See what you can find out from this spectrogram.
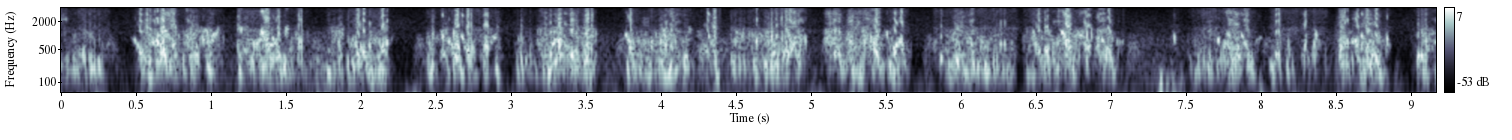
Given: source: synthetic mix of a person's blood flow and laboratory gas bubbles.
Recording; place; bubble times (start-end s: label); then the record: Doppler ultrasound of blood flow; subclavian vein
0.00-0.33 s: bubbles
0.46-1.09 s: bubbles
1.18-1.67 s: bubbles
1.74-2.22 s: bubbles
2.40-2.96 s: bubbles
3.01-3.59 s: bubbles
3.74-4.39 s: bubbles
4.44-5.00 s: bubbles
5.07-5.67 s: bubbles
5.80-7.08 s: bubbles
7.39-7.46 s: bubbles
7.50-8.44 s: bubbles
8.51-8.87 s: bubbles
9.00-9.17 s: bubbles
From the record:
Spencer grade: 4 (maximum detectable bubble signal sounding continuously throughout systole and diastole of every cardiac period, and overriding the amplitude of the normal cardiac signals); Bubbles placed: anywhere in the cardiac cycle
